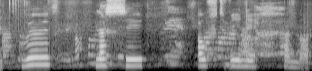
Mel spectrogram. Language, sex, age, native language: Icelandic, male, 10, Vietnamese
